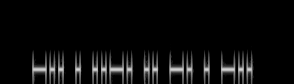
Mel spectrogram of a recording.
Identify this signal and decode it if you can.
Morse code, heard as a keyed tone, about 28 wpm, 700 Hz. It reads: DEFINED
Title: ED Suffix - Top 100 Words with Base Words 28wpm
